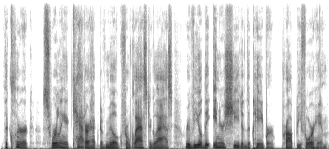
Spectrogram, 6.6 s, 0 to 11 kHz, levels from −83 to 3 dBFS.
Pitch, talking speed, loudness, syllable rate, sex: 120 Hz, 190 wpm, -19 LUFS, 5.3 syllables/s, male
